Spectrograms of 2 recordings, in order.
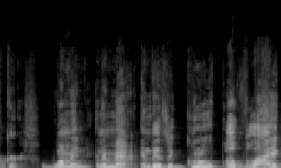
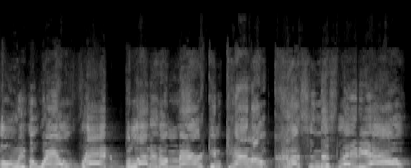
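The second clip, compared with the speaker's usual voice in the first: usual speaking voice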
